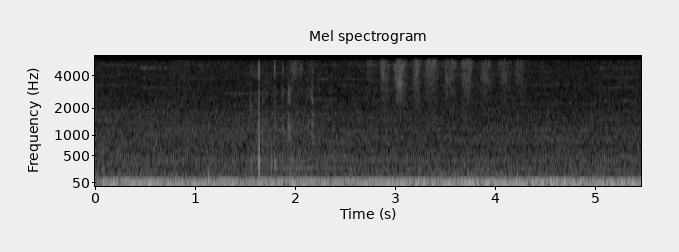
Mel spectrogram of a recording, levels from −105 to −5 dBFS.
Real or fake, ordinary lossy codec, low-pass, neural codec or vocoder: real; MP3, 32 kbps; 5.4 kHz; none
